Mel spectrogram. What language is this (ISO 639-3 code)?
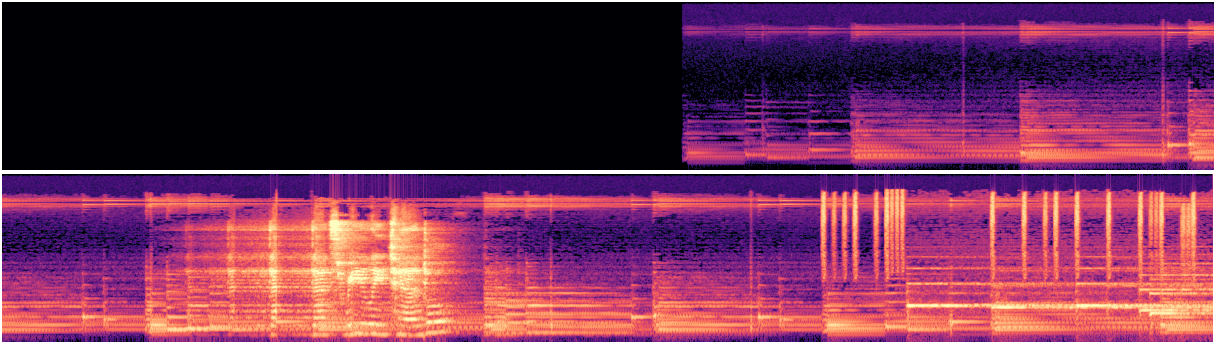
eng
